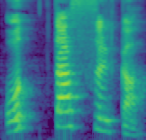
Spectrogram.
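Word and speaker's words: 어따 쓸까: Nếu là "Eo tta sseul kka" thì mới là đúng chuẩn phương ngữ... Nhưng thực tế, người ta hay phát âm ở giữa giữa như vậy. Họ phát âm kiểu giữa "tta" và "jja" trong "eotta".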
